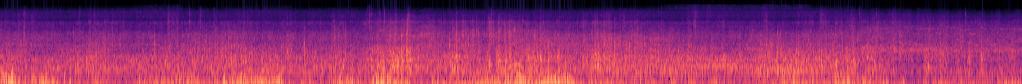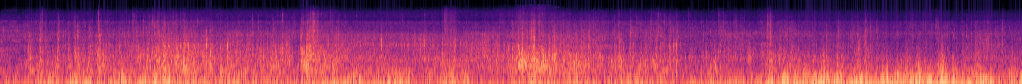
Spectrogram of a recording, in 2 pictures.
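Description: Wind buffeting the action-camera microphone over the rumble of an electric mountain bike's tyres on a rocky dirt singletrack, with frequent sharp knocks and rattles as the bike hits stones, one loudest knock about two-thirds of the way through.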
